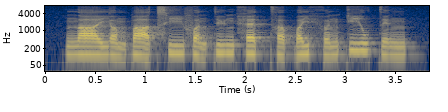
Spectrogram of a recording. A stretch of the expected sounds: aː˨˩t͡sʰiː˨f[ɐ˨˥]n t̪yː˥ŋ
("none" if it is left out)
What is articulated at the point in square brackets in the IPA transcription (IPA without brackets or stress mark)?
ɐ˨˩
